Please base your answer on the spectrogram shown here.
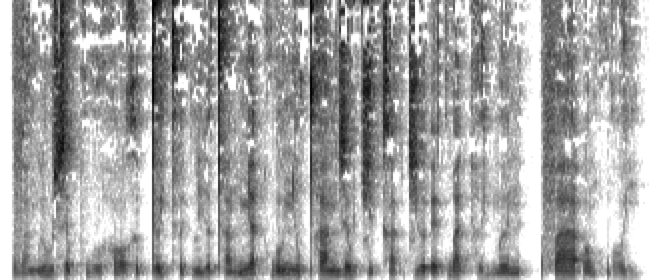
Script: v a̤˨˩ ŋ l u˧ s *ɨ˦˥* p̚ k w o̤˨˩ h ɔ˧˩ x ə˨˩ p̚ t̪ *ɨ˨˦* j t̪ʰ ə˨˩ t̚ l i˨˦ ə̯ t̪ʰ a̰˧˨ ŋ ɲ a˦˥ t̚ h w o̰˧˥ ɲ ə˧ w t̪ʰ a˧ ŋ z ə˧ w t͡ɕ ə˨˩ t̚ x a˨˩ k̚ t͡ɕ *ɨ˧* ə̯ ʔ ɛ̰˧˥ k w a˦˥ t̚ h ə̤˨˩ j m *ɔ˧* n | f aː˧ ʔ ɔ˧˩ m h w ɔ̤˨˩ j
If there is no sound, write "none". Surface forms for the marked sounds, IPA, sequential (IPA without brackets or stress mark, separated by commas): ə˦˥, ə˨˦, ɨ˧, ə˧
